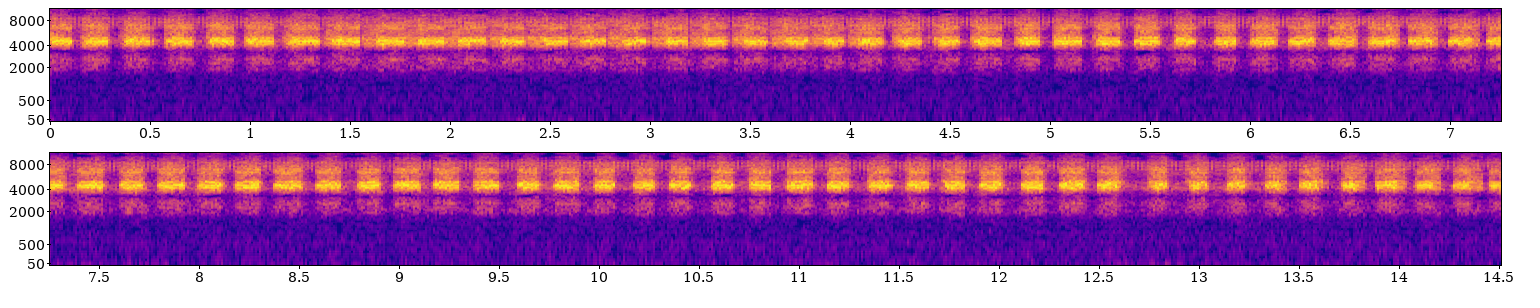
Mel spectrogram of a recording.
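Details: Cicada singing a continuous, piercing metallic buzz that throbs rapidly and very regularly, loud and unbroken for the whole stretch, nothing else audible.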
